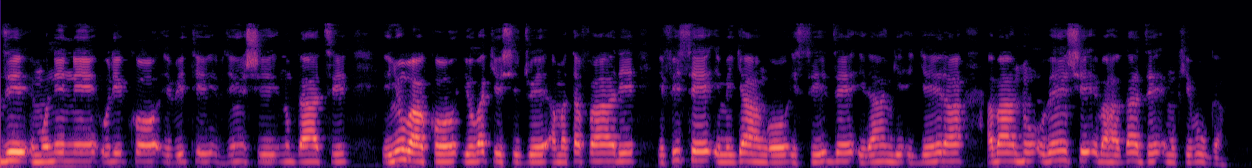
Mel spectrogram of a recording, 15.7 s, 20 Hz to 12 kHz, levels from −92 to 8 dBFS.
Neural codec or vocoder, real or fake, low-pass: none; real; 7.2 kHz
